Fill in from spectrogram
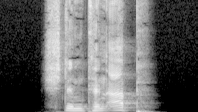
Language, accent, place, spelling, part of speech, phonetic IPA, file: German, Germany, Berlin, stimmten ab, verb, [ˌʃtɪmtn̩ ˈap], De-stimmten ab.ogg
- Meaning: inflection of abstimmen: 1. first/third-person plural preterite 2. first/third-person plural subjunctive II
